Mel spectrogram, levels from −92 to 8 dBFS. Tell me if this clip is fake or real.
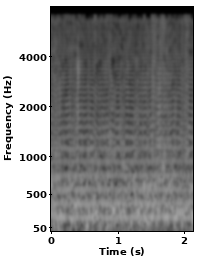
fake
